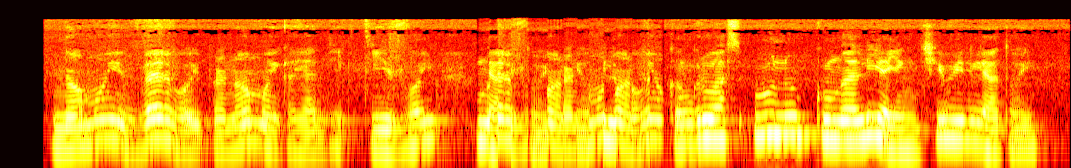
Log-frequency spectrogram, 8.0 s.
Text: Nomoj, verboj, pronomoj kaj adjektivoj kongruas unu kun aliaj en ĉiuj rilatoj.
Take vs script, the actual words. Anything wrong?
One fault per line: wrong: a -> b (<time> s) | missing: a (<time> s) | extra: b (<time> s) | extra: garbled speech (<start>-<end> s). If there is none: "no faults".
extra: garbled speech (3.6-5.0 s)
